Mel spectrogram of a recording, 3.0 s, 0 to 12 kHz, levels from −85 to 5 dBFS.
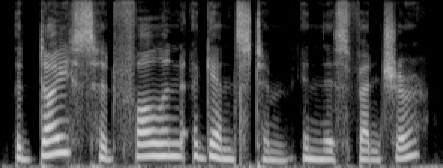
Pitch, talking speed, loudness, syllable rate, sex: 220 Hz, 185 wpm, -18 LUFS, 5.1 syllables/s, female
